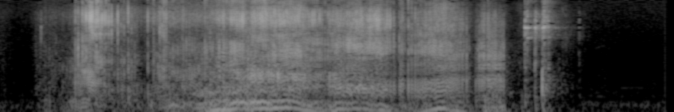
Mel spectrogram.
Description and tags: Unzipping Bag
Unzipping a duffel bag.
bag, unzip, unzipping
